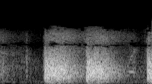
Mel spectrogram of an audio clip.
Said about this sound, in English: Well, they're shooting at us, ain't they?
